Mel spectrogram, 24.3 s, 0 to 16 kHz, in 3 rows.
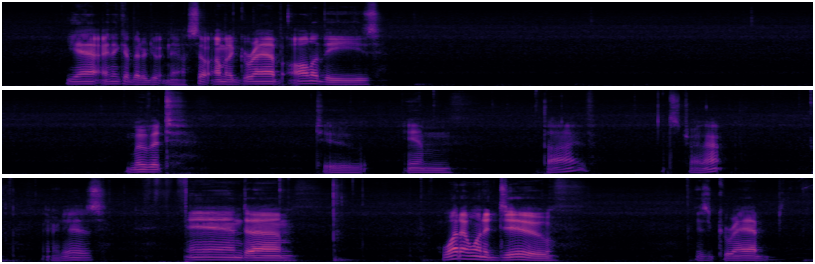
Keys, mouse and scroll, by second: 1.8 right click, 2.5 scroll up 3, 2.9 shift+middle click, 3.5 scroll up 2, 4.4 shift+right click, 5.1 shift+right click, 5.7 shift+right click, 6.4 shift+right click, 7.3 shift+right click, 8.0 shift+right click, 8.9 shift+right click, 12.1 m, 15.4 click, 16.2 a, 16.5-16.8 scroll up 5, 16.8 middle click, 19.0 a, 19.5 KP_Decimal, 20.4 a, 21.1 shift+middle click, 21.9 right click, 22.3-23.6 scroll down 4.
